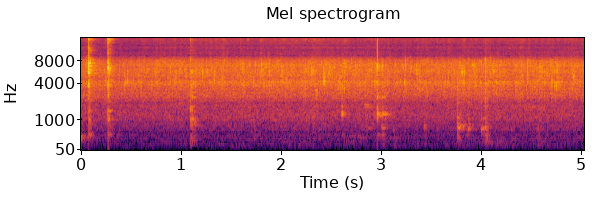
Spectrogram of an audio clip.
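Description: Tomatoes with salt and turmeric sizzling in a hot pan while being stirred, a steady close frying hiss broken by several sharp scrape and tap sounds from the spoon.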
